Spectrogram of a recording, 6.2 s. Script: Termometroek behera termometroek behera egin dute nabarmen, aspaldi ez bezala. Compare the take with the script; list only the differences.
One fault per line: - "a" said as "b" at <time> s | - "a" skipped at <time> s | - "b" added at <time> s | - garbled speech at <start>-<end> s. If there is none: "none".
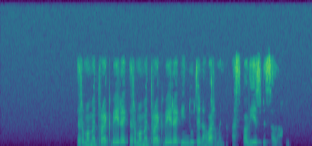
none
